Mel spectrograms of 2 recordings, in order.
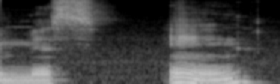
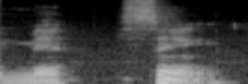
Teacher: you can hear this s in the onset of the second syllable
